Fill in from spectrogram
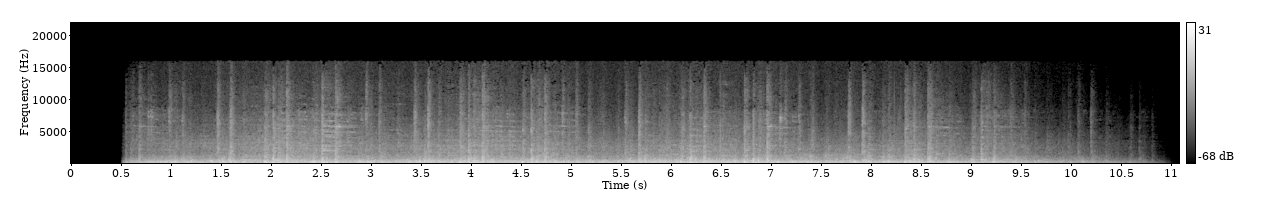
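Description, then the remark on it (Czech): A direct passenger train rolls steadily along the rails, its wheels clattering in a continuous rhythmic clickety-clack with a low rumble, loud, fading out at the end; no one speaks. “je to přímý vlak, nebo musíme někde přestupovat?”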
